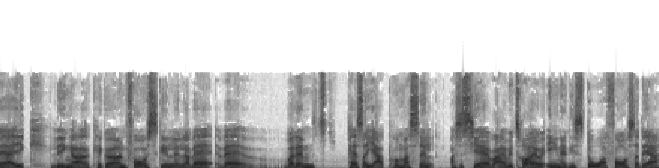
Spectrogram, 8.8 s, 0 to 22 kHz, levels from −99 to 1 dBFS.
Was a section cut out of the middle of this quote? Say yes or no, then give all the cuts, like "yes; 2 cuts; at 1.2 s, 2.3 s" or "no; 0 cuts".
no; 0 cuts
